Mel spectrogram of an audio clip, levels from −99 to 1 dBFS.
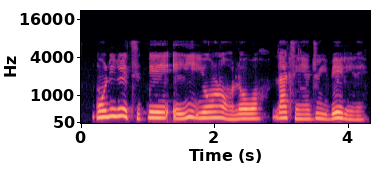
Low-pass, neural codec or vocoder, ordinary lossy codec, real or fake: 7.2 kHz; none; MP3, 64 kbps; real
